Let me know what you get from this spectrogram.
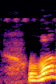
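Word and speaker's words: walk: वॉक slowly. यहां पे L silent है।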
